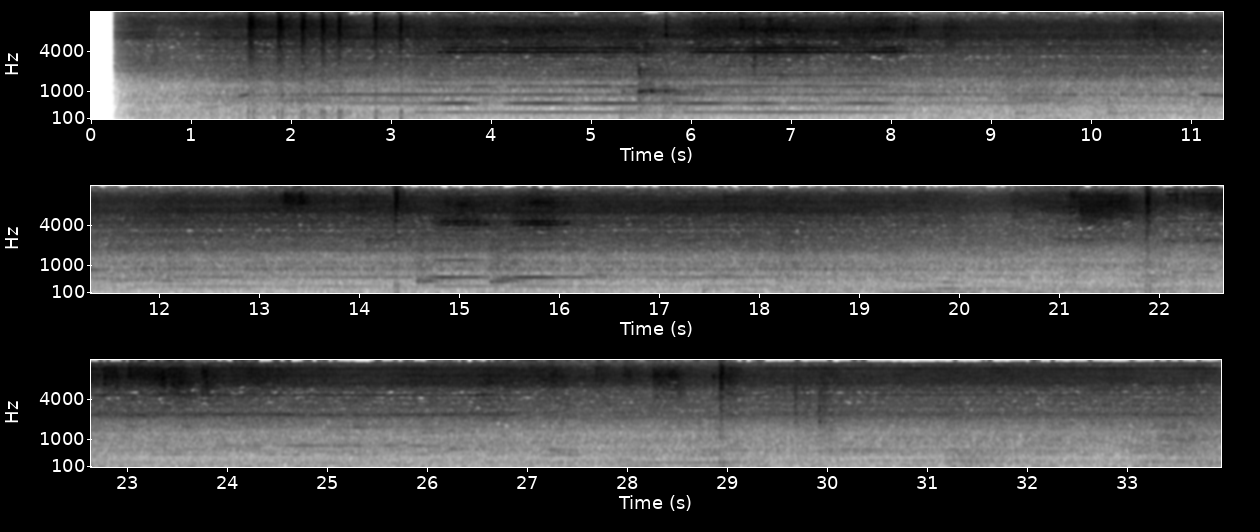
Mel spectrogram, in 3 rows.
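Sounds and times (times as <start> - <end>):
mortising machine running: 1.0 - 22.5.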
